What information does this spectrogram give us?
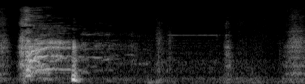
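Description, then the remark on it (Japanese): A home humidifier, recently cleaned with a cleaned filter, hums steadily with a faint high-pitched whine, broken by a few short bursts of clattering and sputtering noise. “これ加湿器ちょっとだけ掃除したのよ掃除してフィルターきれいになったから少しきれいになったんだけどそれでもすげえ音聞こえてっかな俺うちの加湿器のちょっとうるせえ音あ聞こえてるこれがねえー、っとね中の加湿器の音です”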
